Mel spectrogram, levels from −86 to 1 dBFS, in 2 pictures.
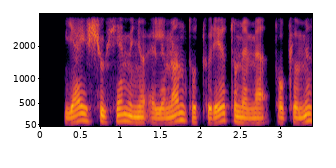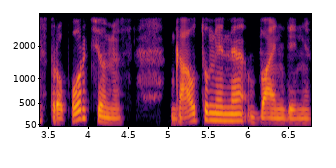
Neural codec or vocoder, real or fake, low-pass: codec, 16 kHz, 16 kbps, FreqCodec, smaller model; fake; 3.6 kHz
